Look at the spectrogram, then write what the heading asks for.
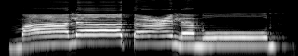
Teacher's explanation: ما لا تعلمون، تعلمو کی جو وہ ہے ادھر وہ مدہ ہے، وہ ساکن سے پہلے میم کے اوپر پیش ہے تو وہ مدہ یعنی ایک الف کے برابر کھینچ کر پڑھنا ہے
